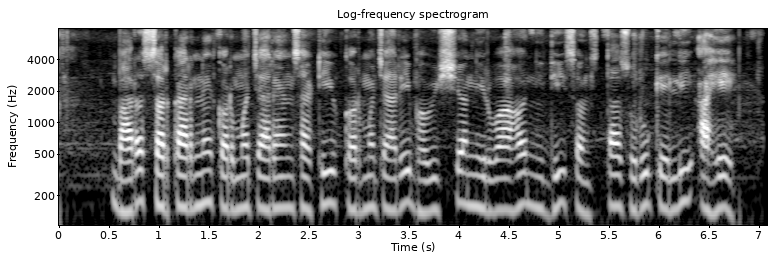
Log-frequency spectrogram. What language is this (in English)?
Marathi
